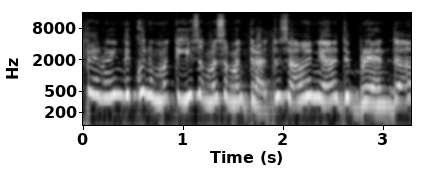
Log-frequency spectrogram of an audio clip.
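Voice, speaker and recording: A woman's voice: extremely high pitch, fast, sharp tone, slight background noise. A woman playing a meek, aggrieved young wife in a radio drama, with a plaintive, pleading manner. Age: 20s. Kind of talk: Filipino radio drama acting and narration.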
